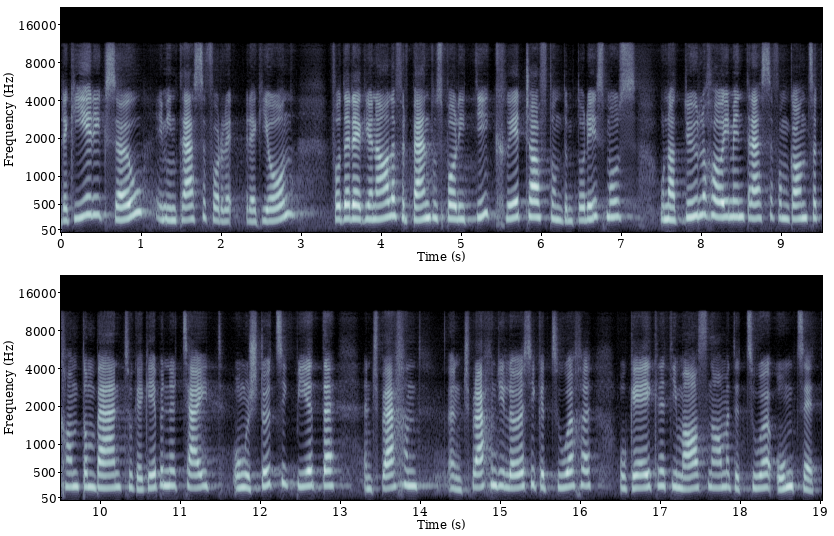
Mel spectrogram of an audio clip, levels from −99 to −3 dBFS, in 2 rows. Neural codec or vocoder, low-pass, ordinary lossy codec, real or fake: codec, 24 kHz, 0.9 kbps, DualCodec; none; none; fake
